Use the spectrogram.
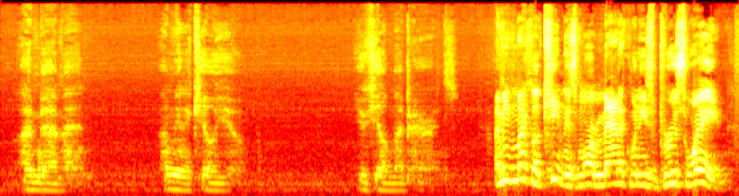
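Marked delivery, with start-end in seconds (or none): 0.2-4.6 very low, very soft and quiet understated delivery. Comparing live-action Batman voices, the speaker does Michael Keaton: understated Michael Keaton Batman. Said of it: "which is so understated".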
